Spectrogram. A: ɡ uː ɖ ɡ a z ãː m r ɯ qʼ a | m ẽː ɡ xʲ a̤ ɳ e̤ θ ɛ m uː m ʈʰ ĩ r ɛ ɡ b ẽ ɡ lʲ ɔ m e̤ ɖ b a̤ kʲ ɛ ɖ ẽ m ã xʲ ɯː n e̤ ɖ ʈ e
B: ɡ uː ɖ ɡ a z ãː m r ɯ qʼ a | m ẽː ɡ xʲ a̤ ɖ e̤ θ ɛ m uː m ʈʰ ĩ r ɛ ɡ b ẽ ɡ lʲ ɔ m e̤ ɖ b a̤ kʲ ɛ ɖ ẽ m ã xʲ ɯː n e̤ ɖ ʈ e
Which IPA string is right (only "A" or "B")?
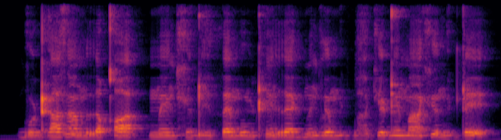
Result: B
